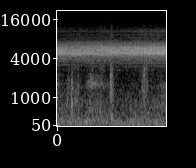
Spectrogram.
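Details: A cicada in a backyard sings a steady, shrill, high-pitched drone that never pauses.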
